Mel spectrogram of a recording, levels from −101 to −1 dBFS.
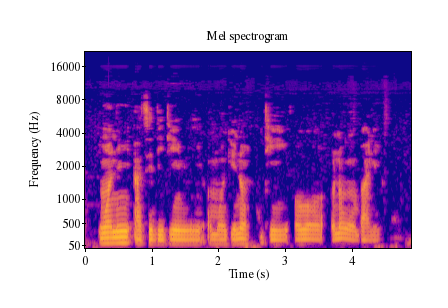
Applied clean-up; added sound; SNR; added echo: classical method Wiener filter.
